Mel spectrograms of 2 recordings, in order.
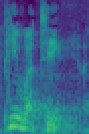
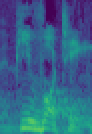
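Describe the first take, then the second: First: The vowel after the v is weak and reduced. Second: The vowel after the v is a full O. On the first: The speaker calls it right. "it takes the sound A, the weak one" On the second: The speaker calls it wrong. "not pivoting"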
